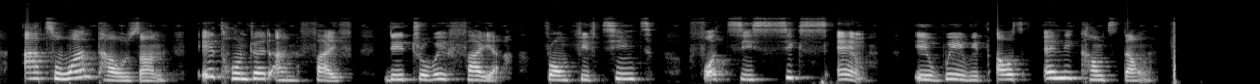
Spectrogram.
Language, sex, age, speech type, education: Nigerian Pidgin, female, 15-29, spontaneous, tertiary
